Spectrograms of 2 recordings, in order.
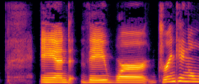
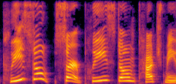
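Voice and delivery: high, slow pleading voice; high, slow plea to a groping customer; 9 semitones higher, slower than usual. Retold or imitated. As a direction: beg him to stop, pitched way up. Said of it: "shrugged very aggressively away from him and was like".

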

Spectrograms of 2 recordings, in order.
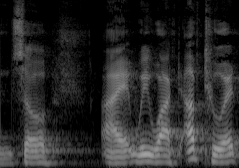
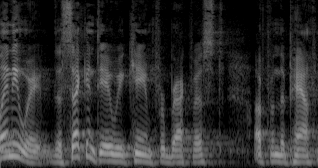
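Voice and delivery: normal talking voice

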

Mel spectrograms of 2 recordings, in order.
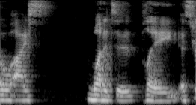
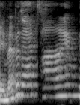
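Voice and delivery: mock eager email; 10 semitones higher than usual.

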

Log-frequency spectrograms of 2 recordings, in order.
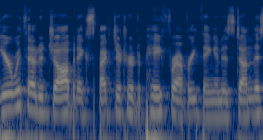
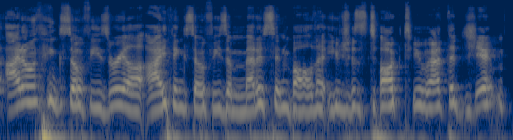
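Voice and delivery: deadpan joke; 5 semitones higher, 5 dB louder, slower than usual. Retold or imitated. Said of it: "I said".

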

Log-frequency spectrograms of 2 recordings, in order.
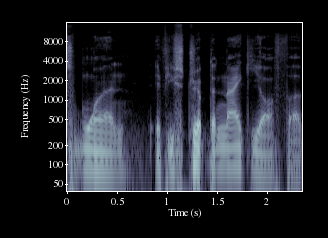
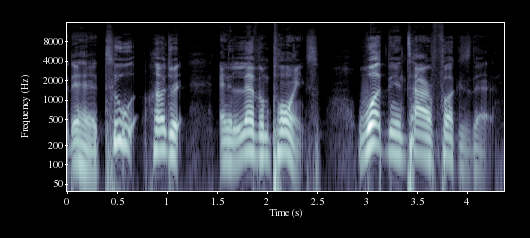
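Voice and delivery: loud, high disbelief; loud outrage; 7 semitones higher, 12 dB louder than usual. Acted. Reading the score, loud outraged disbelief. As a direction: shout it like you can't believe it.

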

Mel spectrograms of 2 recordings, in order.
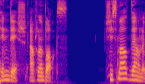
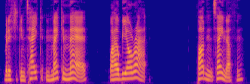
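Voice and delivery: higher-pitched rural mother explaining to her son; wise, tough mother; 4 semitones higher than usual. Acted. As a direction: confide how to handle a man, assuredly.

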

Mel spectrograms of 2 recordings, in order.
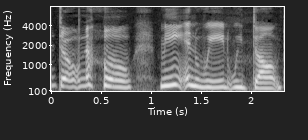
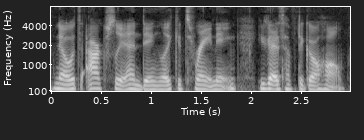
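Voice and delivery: low calm guard voice; 6 semitones lower, 4 dB quieter than usual. Retold or imitated. Security guards speaking.

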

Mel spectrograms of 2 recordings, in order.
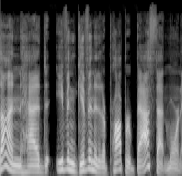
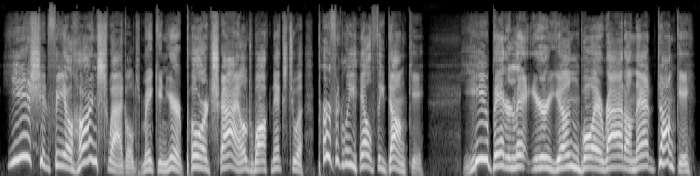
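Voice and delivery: put-on old prospector; 5 semitones higher than usual. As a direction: lecture like a crusty miner. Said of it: "the prospector".

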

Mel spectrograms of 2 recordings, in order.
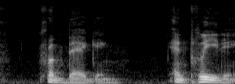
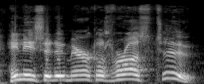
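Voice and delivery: pitched up high, the hometown crowd demanding a miracle; demanding townsfolk; 9 semitones higher than usual. Retold or imitated. Preacher voicing Galileans who want miracles, high and demanding. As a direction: voice the Galileans asking for their share.

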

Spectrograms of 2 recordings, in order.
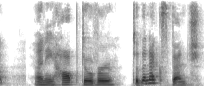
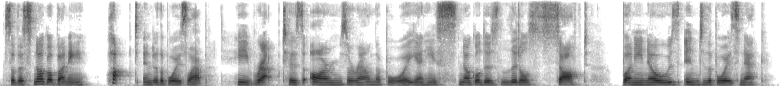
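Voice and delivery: usual speaking voice

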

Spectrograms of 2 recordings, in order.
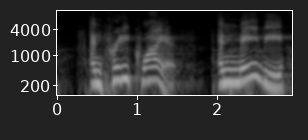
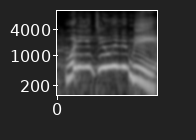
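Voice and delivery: much higher, fast mock exasperation; exasperated; 4 dB louder, faster than usual. The woman scolding the rabbi, higher fast mock exasperation. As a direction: throw it at him, a touch hammed-up.

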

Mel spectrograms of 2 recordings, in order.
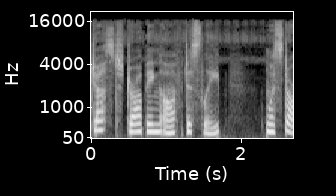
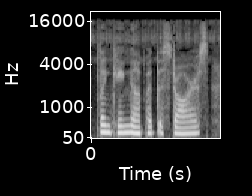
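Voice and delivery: ordinary delivery

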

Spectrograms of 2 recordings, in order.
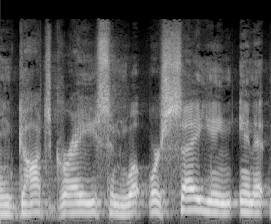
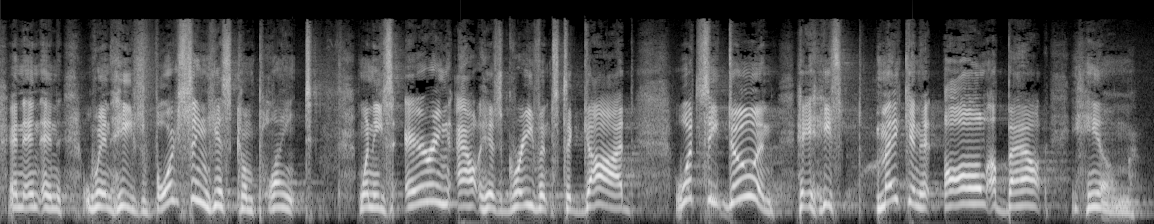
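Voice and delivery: preaching; 6 semitones higher than usual. Acted. Preaching build to full force.

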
